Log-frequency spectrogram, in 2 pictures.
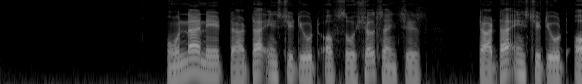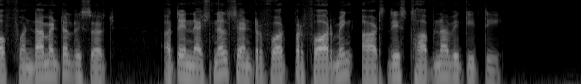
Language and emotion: Punjabi, neutral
